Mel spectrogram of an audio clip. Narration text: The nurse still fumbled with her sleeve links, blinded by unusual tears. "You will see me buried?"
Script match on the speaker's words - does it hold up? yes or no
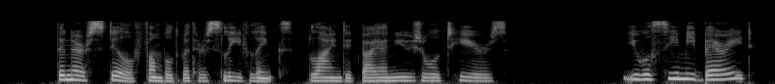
yes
